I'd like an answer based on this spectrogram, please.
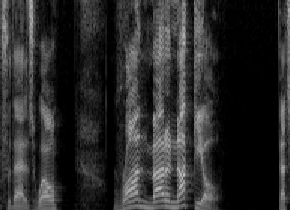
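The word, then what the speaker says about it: Marinaccio: that as well ron maranachio that's how i believe that's how you pronounce that name and looking at it as someone who speaks a decent amount of italian that's how it should be pronounced if it's not so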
